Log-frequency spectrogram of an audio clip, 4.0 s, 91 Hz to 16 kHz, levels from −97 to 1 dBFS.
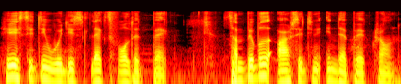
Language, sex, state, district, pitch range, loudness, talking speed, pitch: English, male, Nagaland, Dimapur, 100-115 Hz, -19 LUFS, 225 wpm, 110 Hz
